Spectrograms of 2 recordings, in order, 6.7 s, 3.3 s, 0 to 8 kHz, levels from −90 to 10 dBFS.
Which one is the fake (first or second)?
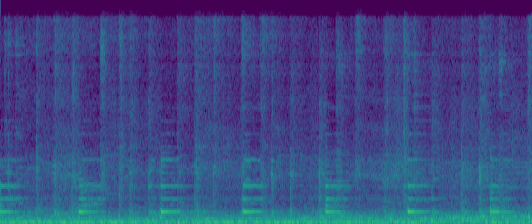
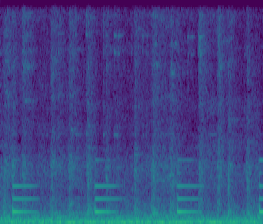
first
